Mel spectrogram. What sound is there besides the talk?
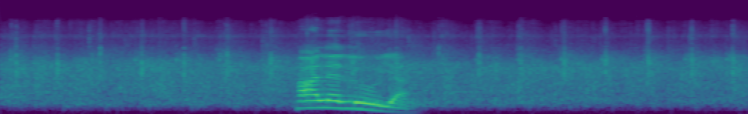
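audience applauding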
